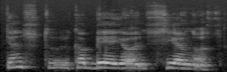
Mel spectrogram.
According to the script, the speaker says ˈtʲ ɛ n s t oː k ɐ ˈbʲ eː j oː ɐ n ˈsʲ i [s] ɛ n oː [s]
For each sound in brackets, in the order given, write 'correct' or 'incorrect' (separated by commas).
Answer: incorrect, correct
